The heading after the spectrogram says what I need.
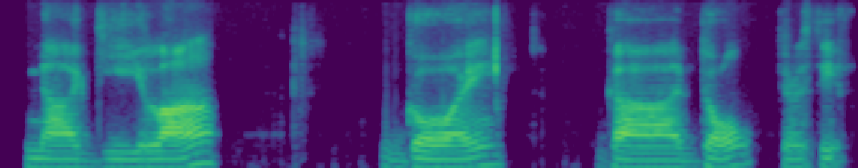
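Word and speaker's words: גוי: This is pronounced goy because of the yud. Yud next to an O makes an oi sound, like oi, oivai, goy.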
